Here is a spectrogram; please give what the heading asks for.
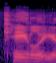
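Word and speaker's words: ceilidh: it's called there haley it's spelled like c-e-i-l-d-h some kind of scottish word but it's pronounced kaylee it's some um it's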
